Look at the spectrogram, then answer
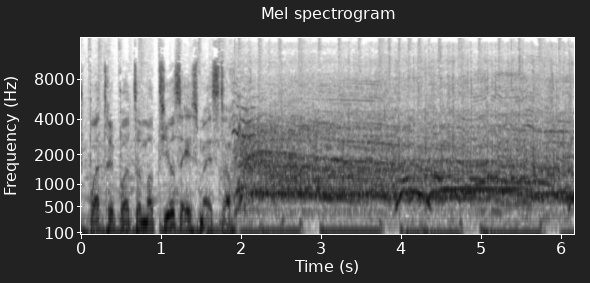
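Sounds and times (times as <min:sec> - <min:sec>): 
speech: 0:00.1 - 0:02.8
crowd cheering at public viewing: 0:01.9 - 0:06.1.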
